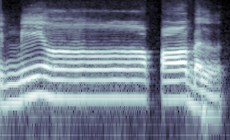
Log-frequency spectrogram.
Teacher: Ini juga ikhfa mio qabl kalau berhenti. Mio qabl, jangan dibaca min qabl, tapi mio qabl diikhfakan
